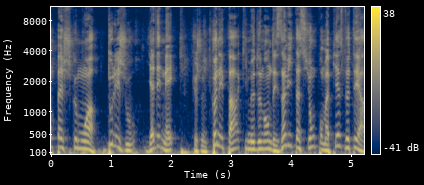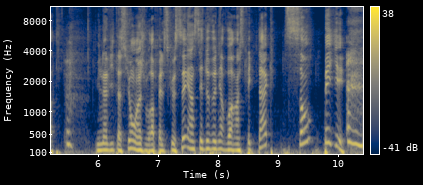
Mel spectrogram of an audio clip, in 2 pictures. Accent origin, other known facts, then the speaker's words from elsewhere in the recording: Auvergne-Rhône-Alpes, France; Et comme je suis auvergnat, ça fait 3 jours que j'en prends plein la gueule.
